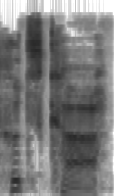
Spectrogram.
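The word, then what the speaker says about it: 二日: for me to write it's pronounced hoots car unlike the under unlike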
